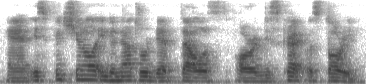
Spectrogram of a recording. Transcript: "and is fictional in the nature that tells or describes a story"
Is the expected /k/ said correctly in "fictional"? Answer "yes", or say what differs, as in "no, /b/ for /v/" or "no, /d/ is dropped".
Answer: yes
